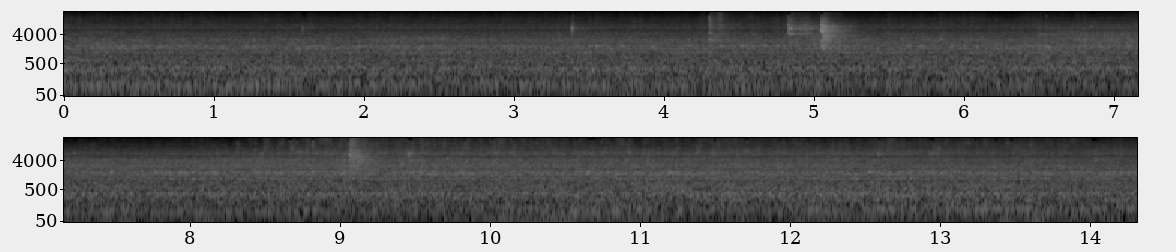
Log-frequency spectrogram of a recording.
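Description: Ripe banana malpua batter puffs up while frying in hot oil, giving a continuous soft hiss with occasional small pops, close and fairly quiet with no one talking.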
